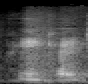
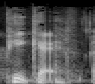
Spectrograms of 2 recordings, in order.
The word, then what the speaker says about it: Piqué: We are with Gerard Piqué. – Gerard Piqué.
